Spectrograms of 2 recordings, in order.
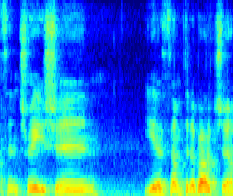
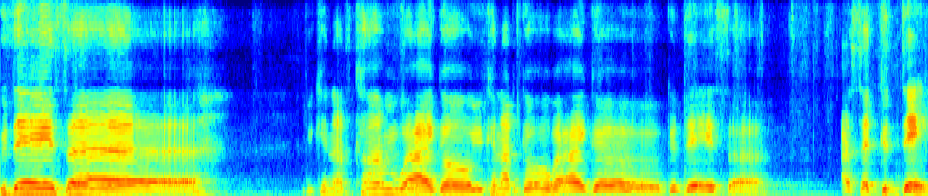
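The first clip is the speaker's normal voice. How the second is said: loud, slow sarcastic tone with "sir" stretched out; 3 semitones higher, 8 dB louder than usual. Telling unwanted spirits to leave: sarcastic dismissal. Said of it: "Be sarcastic with their ass".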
